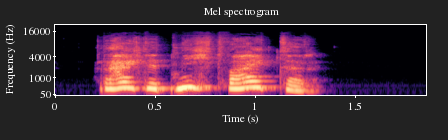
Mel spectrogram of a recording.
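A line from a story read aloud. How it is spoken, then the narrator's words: Hasty call. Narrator (German): rief sie hastig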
